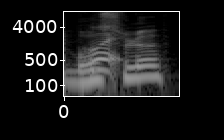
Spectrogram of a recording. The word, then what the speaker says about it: Bruce Le: Alors que l'imitateur de Bruce Lee, Avec c'est un seul E, c'est Bruce Lee. Bruce Lee. Oui. C'est ça. Ça, on dirait un verbe, genre Bruce le.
